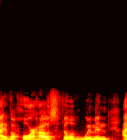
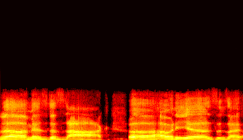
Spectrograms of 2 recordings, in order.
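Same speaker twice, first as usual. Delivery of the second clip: put-on strained old man voice, higher; 6 semitones higher than usual. Retelling a scene, quoting Grand Maester Pycelle greeting Mister Stark: imitating Grand Maester Pycelle. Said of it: "I won't keep that up, it hurts my voice".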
